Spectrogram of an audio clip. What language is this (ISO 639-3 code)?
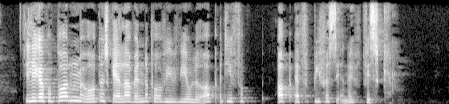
dan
